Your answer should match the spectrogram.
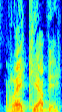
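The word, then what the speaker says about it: Reykjavík: Well, probably because it's Reavik and not Raven.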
